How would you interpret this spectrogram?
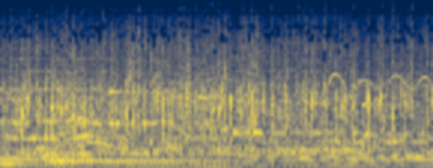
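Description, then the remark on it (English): Guests applaud steadily, the clapping dense and sustained throughout, with some crowd murmur and a faint musical tone underneath. “The guests applaud.”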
